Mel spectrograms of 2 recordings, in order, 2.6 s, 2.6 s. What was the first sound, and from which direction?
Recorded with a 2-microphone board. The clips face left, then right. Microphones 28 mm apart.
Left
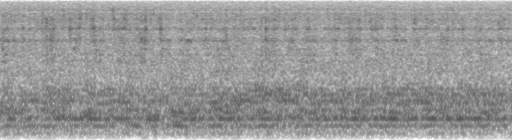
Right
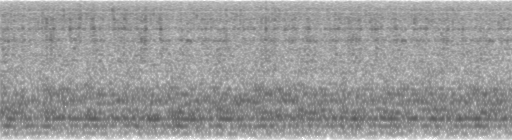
Only background noise.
